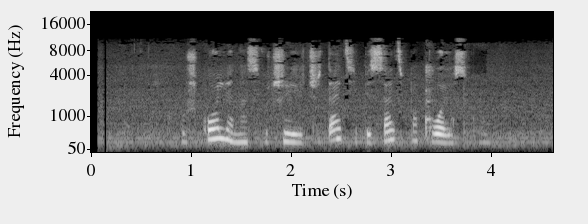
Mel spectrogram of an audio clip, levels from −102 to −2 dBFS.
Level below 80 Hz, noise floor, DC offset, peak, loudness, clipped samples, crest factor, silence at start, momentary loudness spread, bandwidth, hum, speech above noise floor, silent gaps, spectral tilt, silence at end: -74 dBFS; -46 dBFS; under 0.1%; -6 dBFS; -23 LUFS; under 0.1%; 20 dB; 0.1 s; 13 LU; 11.5 kHz; none; 23 dB; none; -3 dB/octave; 0.05 s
